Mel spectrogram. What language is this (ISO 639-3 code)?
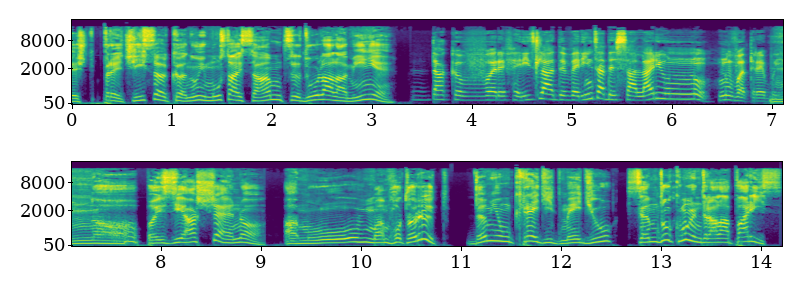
ron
